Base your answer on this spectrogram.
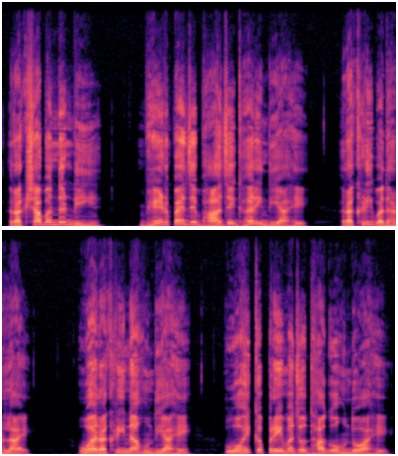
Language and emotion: Sindhi, neutral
